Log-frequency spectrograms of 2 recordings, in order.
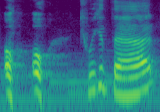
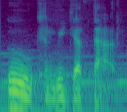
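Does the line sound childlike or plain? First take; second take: childlike; plain. First: It is said eagerly, like a little kid. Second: It is said plainly, in a normal adult voice.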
